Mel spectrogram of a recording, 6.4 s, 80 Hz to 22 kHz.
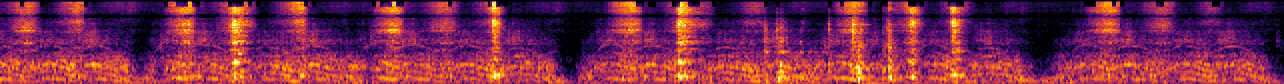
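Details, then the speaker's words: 1966 Volvo Amazon 122 estate wagon, abandoned and long unrun, with fuel fed by hand into the carb; the starter churns steadily with rhythmic compression pulses but it never fires. Crank, no start. "Oh, you all right over there? Losing daylight, need starting fluid. Probably put the other carbs on it."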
